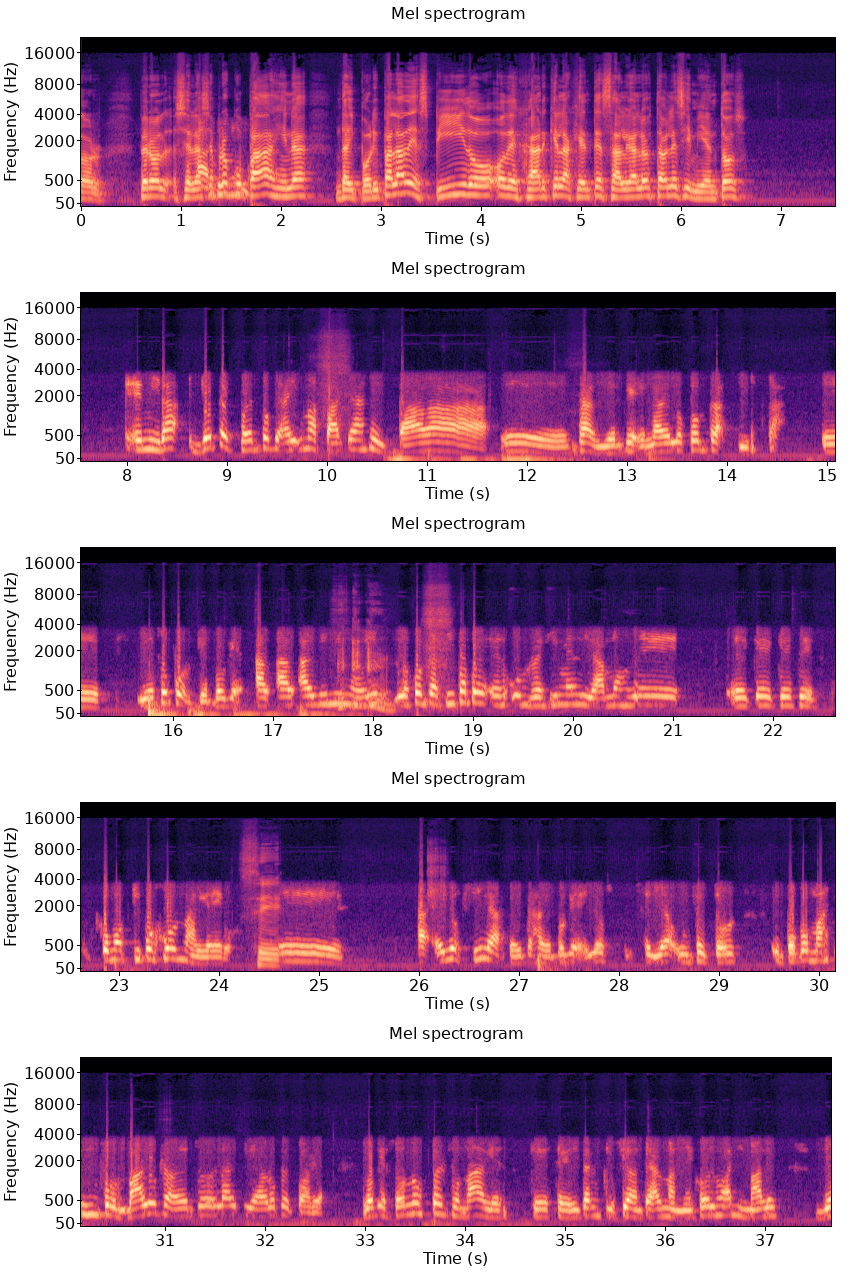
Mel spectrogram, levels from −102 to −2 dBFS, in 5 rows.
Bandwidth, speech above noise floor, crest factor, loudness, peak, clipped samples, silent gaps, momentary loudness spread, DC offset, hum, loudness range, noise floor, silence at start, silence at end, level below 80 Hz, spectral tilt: 12 kHz; 36 dB; 14 dB; -15 LUFS; 0 dBFS; under 0.1%; none; 8 LU; under 0.1%; none; 4 LU; -50 dBFS; 0 s; 0 s; -36 dBFS; -5.5 dB/octave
